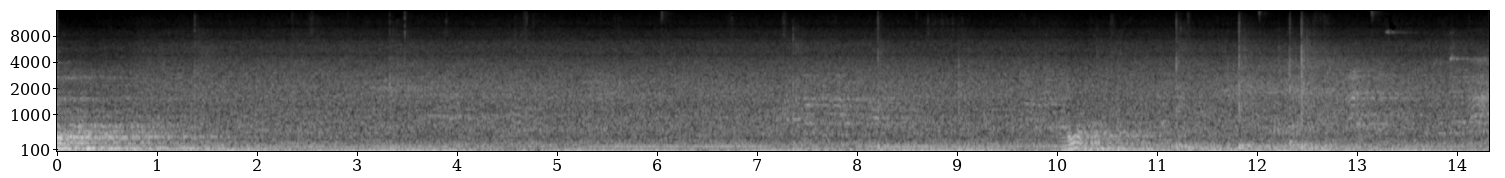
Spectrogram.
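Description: A basketball bounces on the floor.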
